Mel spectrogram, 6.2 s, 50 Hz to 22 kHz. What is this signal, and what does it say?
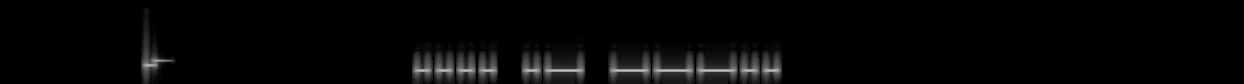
Morse code, heard as a keyed tone, about 22 wpm, 700 Hz. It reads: HA8
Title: Callsign Prefixes for Top 25 DXCC - 22wpm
